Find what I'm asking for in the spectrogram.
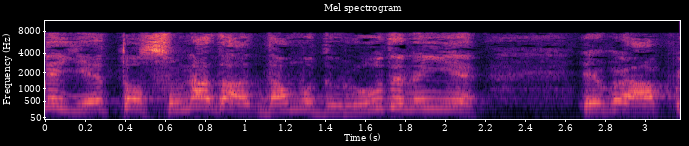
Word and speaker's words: درود: صحیح تلفظ ہے درود, دال پر بھی پیش را پر بھی پیش, درود درود پاک درود شریف.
